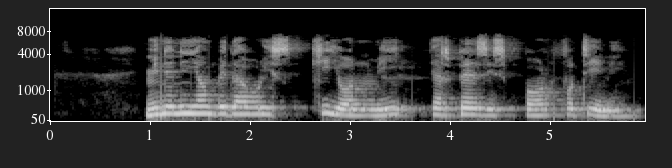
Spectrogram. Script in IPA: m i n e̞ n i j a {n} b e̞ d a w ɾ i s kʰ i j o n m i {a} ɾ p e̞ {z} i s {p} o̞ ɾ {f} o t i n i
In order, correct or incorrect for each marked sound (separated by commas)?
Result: incorrect, incorrect, correct, correct, correct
